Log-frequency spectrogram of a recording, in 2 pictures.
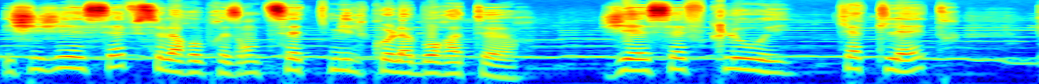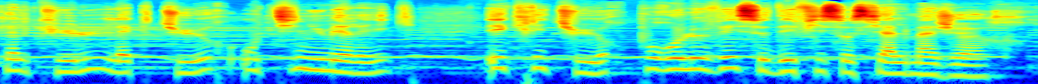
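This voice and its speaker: A woman's voice: on the low side, moderate pace, darkish tone. Female narrator, earnest corporate voice-over, guitar music underneath.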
